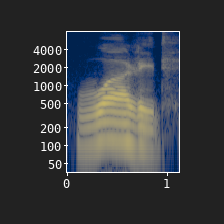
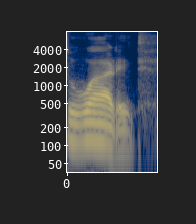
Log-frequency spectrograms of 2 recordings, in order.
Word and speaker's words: worried: Say in the word worried. You see, you can see there is R, there is vowel I after it and vowel O before it. So it is worried. So R must be pronounced.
